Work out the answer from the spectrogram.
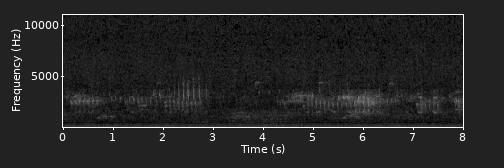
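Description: Fuscous honeyeater nestlings begging in short, raspy, repeated bursts of high calls, thickest in the middle of the stretch.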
